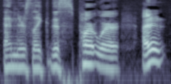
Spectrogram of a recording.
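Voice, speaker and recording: A man's voice: fairly high pitch, unhurried, a bit bright, no room sound. Rambling young man, dry close sound. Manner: rambling, laughs a lot, swears. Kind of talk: casual chat about TV shows.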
